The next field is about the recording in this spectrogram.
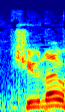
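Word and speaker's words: chullo: And the chulo hat. That's how it's pronounced.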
